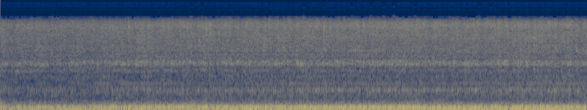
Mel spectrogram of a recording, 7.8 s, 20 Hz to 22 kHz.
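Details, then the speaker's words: 1965 Chevy Nova V8, first start with newly installed performance cam, non-boosted, 50–60 psi oil pressure, throttle blades cracked open: deep loping choppy idle around four pulses a second, steady; normal lumpy idle with performance cam. "yeah this thing uh so glad we put that cam in there it sounds pretty damn good"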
